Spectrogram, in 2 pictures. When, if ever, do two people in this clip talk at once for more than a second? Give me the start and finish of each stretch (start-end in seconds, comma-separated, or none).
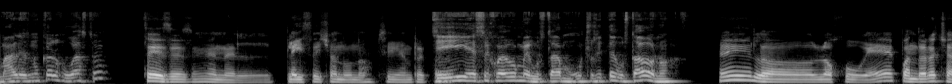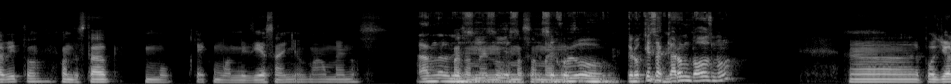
14.0-16.4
